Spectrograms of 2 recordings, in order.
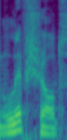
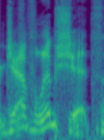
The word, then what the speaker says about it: Lifschultz: and I was so humiliated about Ed McMahon mispronouncing Lifschultz three times. Every time I won, it was like, "Your challenger, Jeff Lipschitz," and I was like, "Oh," and I wasn't strong enough of a comic to like not let that stuff bother me.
